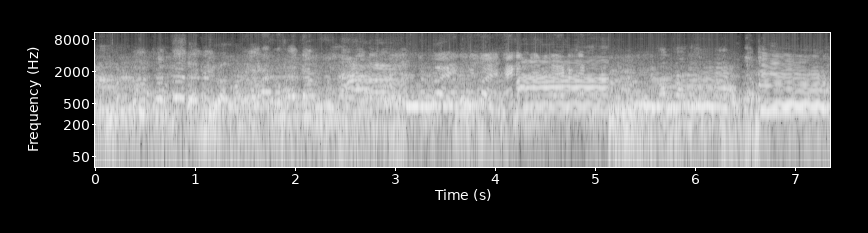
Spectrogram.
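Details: Sahiwal bull calf at a busy cattle market in Chandpur, Bangladesh, on 23 July 2025, giving several long, harmonic, wavering moos, some rising then falling, over steady crowd murmur and background noise.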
